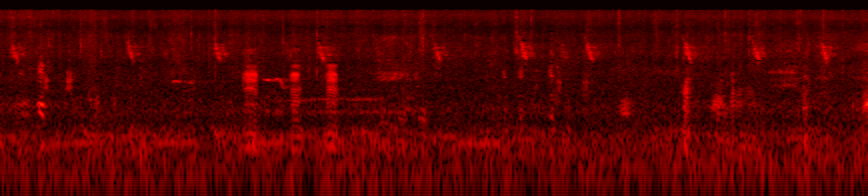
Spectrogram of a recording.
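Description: A flock of domestic geese calling softly while grazing. Short high peeps repeat about once or twice a second, and a few louder calls come about two and a half to three and a half seconds in.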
